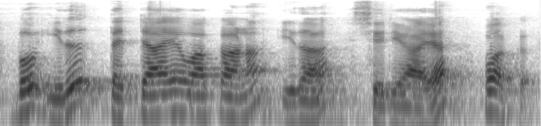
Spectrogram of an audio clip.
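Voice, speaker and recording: A man from Kerala runs a grammar class for exam candidates. His voice sits a little high. He asks questions, answers them himself, and repeats each example word slowly and clearly. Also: animated, a bit bright, dull audio. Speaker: Malayalam teacher. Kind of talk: exam-prep grammar lesson.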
